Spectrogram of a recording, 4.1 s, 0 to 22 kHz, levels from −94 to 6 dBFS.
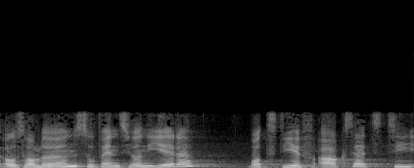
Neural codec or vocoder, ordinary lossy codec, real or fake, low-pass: none; none; real; 7.2 kHz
